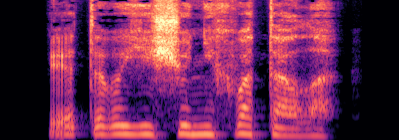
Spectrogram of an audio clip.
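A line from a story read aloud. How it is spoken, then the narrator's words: Whisper. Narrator (Russian): прошептал Макс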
